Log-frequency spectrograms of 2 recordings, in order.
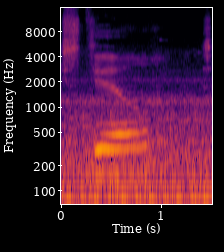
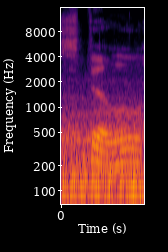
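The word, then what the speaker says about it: Stihl: And now we're entering the yard of the steel. I keep saying steel, like the German tool, the power tool, weed whackers and stuff, leaf blowers. Steel, not still. I guess they're pronounced the same way.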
